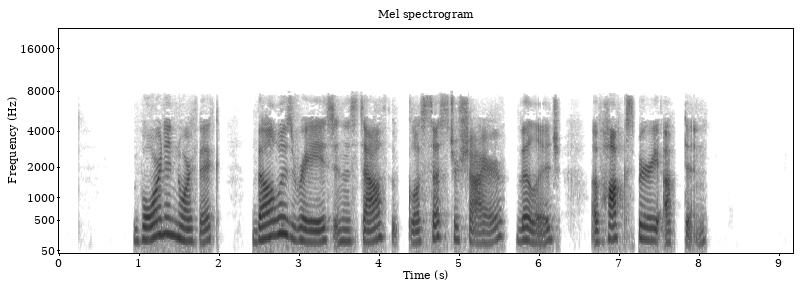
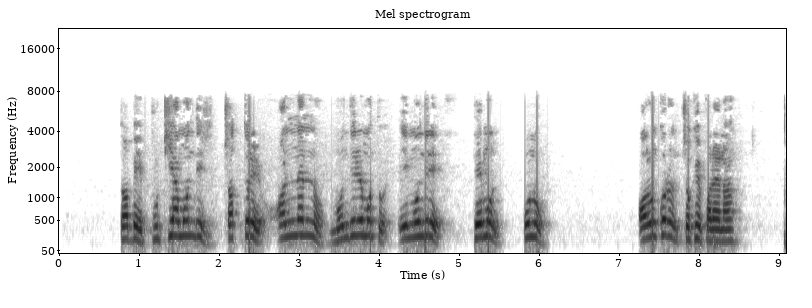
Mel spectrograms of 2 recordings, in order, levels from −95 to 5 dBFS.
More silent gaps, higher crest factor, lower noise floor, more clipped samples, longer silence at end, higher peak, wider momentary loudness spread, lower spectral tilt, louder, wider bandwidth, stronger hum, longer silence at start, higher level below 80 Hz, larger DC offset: neither; first, 22 dB vs 16 dB; first, under -90 dBFS vs -82 dBFS; neither; first, 1.1 s vs 0.65 s; about the same, 0 dBFS vs -2 dBFS; first, 13 LU vs 8 LU; about the same, -5 dB/octave vs -6 dB/octave; second, -21 LUFS vs -17 LUFS; about the same, 7.8 kHz vs 7.6 kHz; neither; first, 0.95 s vs 0.75 s; second, -64 dBFS vs -54 dBFS; neither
